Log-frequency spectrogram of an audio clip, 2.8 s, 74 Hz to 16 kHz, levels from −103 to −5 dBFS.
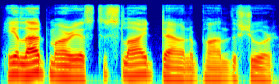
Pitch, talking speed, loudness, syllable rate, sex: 115 Hz, 195 wpm, -19 LUFS, 5.6 syllables/s, male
